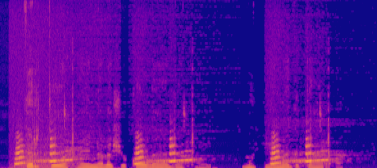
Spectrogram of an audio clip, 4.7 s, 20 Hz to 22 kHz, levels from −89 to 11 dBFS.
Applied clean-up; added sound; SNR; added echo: classical method spectral subtraction.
